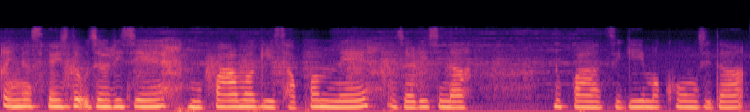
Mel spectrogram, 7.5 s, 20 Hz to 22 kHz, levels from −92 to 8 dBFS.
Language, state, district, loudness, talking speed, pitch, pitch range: Manipuri, Manipur, Imphal West, -13 LUFS, 80 wpm, 220 Hz, 210-230 Hz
